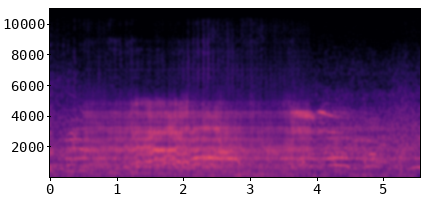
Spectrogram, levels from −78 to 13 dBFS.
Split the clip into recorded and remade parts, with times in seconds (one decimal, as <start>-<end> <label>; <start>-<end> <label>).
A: 0.0-0.5 recorded; 0.5-3.9 remade; 3.9-5.6 recorded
